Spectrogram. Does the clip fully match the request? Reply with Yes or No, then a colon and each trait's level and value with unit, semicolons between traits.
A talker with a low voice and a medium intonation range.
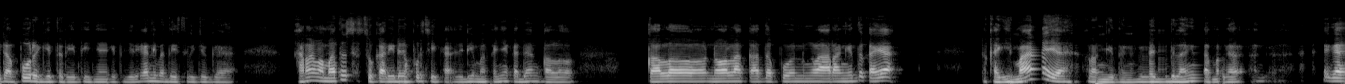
Yes: low, 130 Hz; average, 3.0 semitones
